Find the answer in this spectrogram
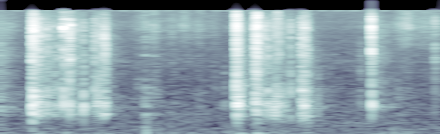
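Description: Plastic pieces of a Pyraminx Crystal puzzle clicking and clacking as its faces are turned by hand, in a few short bursts of clicks, one near the start, one about a second in and one near the end.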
